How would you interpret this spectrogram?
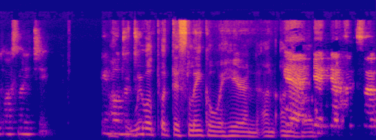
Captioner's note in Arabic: الروسية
